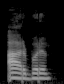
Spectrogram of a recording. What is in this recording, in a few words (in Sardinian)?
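"àrbore", Sardinian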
